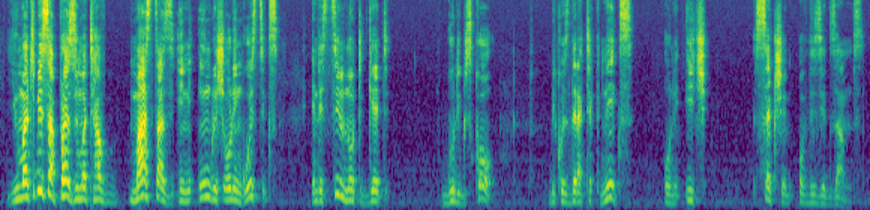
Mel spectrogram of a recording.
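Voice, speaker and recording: A man hosting a scholarship advice channel, explaining in an earnest, informal way, repeating points and putting questions to the viewer, with his voice dropping low and quiet at the end of phrases. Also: slightly rough. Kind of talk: informal explanatory talk to camera.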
